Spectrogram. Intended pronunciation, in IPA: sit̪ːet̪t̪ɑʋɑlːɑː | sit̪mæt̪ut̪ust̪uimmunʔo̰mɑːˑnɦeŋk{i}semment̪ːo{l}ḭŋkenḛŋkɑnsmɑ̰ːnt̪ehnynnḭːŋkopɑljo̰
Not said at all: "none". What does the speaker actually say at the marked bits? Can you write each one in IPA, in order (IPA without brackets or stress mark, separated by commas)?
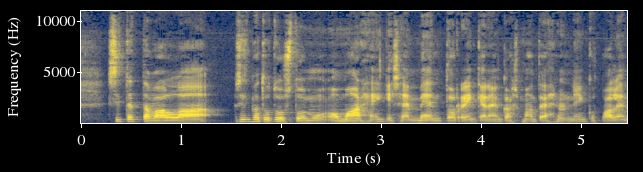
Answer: i, r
